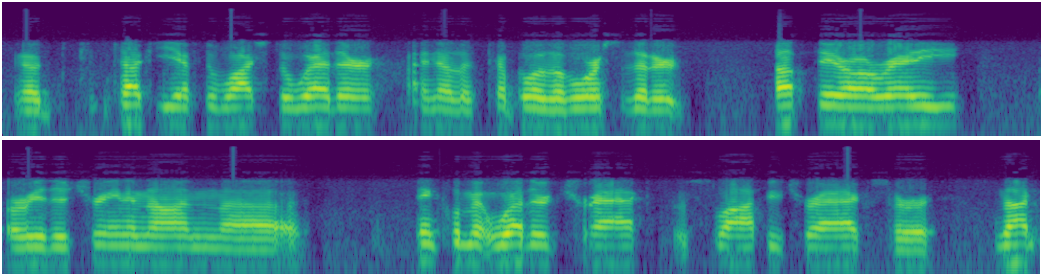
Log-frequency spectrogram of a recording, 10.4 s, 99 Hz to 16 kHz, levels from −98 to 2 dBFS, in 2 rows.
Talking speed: 195 wpm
